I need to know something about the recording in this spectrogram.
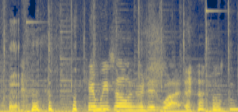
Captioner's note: laughter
